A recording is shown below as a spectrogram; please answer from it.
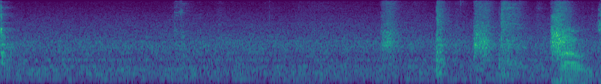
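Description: Steady hum of a workshop air scrubber running, with a few light clicks near the end as the calipers are worked against the table saw's riving knife and blade.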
